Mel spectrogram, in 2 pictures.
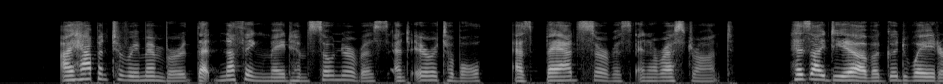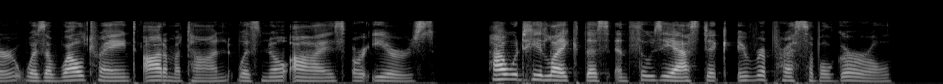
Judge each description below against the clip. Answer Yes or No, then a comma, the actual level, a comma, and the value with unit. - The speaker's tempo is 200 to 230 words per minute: No, slow, 135 wpm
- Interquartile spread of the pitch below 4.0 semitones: Yes, average, 2.9 semitones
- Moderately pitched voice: Yes, medium, 175 Hz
